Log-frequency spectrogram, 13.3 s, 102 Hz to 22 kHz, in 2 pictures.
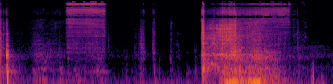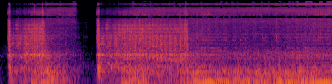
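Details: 29-year-old Subaru Sambar kei truck after winter storage, carbureted: repeated bursts of steady cranking that never catch, with pauses between tries. Crank no start from fuel starvation; fuel pump bone dry and not priming, no fuel reaching carb.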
